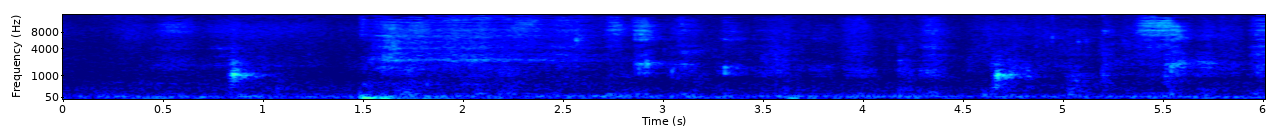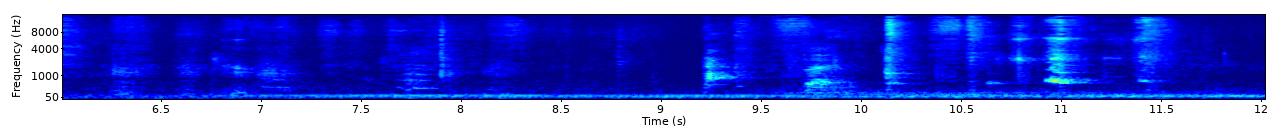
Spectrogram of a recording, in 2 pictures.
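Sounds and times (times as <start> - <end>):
babies snorting and breathing: 0.4 - 12.0.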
